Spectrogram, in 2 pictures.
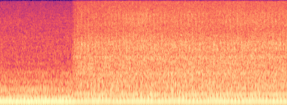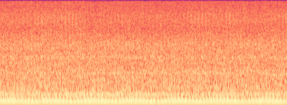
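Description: A small propeller plane's engine drones steadily with rushing wind, heard from outside.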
